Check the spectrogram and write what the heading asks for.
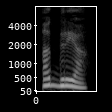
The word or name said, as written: ಅಗ್ರಿಯ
